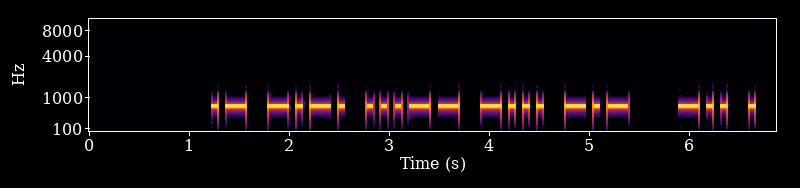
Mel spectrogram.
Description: Morse code, heard as a keyed tone, about 17 wpm, 700 Hz. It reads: AC3BK DE
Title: USA Callsign DE Callsign - 5 Characters - 17wpm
